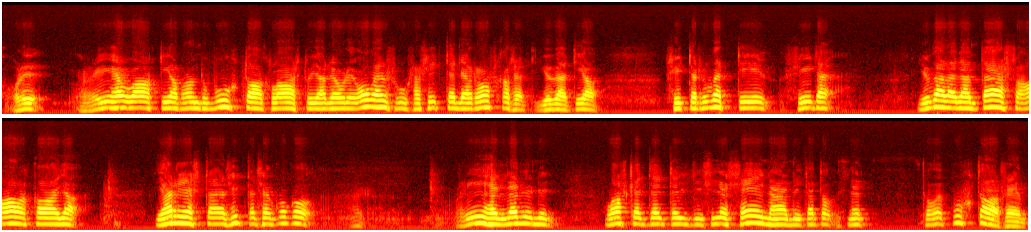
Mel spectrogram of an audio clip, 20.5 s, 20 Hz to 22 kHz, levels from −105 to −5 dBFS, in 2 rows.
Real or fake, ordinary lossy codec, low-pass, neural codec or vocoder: real; none; 19.8 kHz; none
